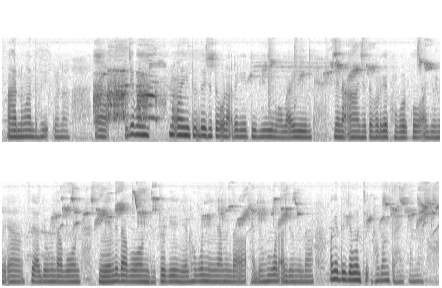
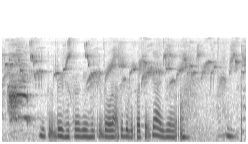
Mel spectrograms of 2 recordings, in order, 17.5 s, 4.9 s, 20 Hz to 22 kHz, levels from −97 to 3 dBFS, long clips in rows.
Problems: constant background noise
